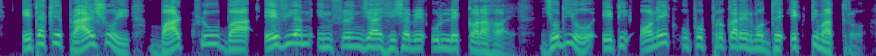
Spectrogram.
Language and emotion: Bengali, neutral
